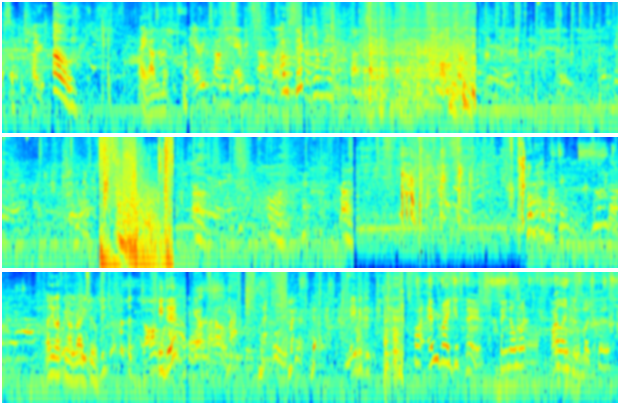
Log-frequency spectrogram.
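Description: Young men talk and shout with animation close by.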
